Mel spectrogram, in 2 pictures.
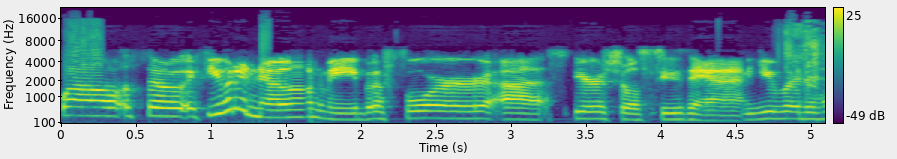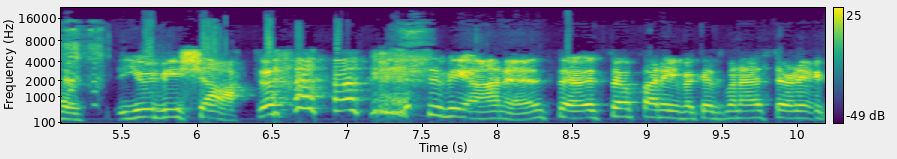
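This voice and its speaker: Moderate pace and ordinary pitch variation with a slight Southern US accent, against noticeable background noise. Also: woman. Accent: slight Southern twang. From Athens, Georgia, US South. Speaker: author and motivational speaker. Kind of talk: interview podcast.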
